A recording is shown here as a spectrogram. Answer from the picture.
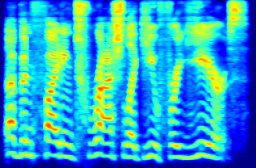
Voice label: chatter positive; nyx; frag

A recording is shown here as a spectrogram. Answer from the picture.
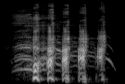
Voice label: chatter positive; slash

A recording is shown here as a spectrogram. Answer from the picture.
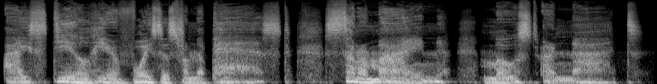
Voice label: chatter neutral

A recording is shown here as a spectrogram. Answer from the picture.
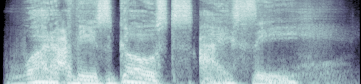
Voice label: chatter negative; respawn

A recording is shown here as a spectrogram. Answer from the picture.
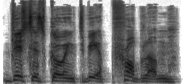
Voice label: chatter negative; galena; respawn

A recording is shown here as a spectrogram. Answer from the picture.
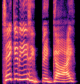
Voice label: chatter negative; slash; respawn

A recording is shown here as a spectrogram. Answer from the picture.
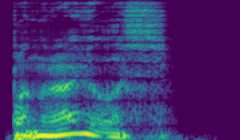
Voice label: chatter negative; visor; respawn

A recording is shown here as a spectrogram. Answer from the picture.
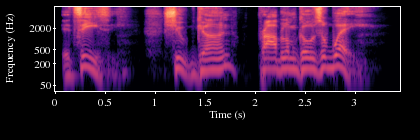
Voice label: chatter positive; keel; frag

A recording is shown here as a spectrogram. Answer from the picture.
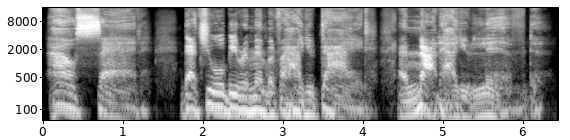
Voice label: chatter positive; frag

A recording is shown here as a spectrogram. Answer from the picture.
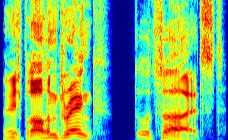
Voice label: chatter neutral; eisen

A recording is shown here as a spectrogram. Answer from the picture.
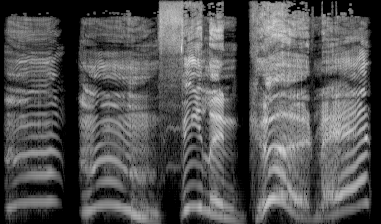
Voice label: chatter neutral; anarki

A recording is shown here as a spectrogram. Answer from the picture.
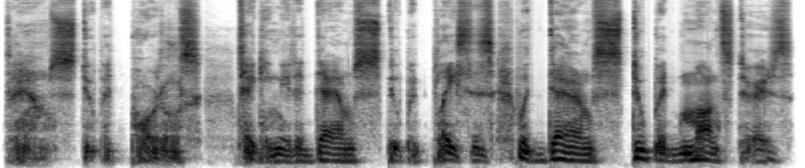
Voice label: menu chatter; ranger; respawn

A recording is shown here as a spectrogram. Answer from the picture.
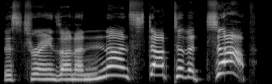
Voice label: chatter neutral; slash

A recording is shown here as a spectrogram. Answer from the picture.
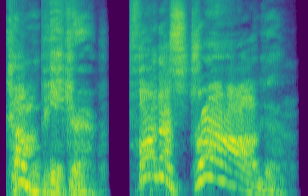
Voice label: chatter neutral; strogg infiltrator

